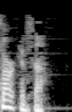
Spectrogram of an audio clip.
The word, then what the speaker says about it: Arkansas: Is that Arkansas? Yeah, that's Arkansas.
